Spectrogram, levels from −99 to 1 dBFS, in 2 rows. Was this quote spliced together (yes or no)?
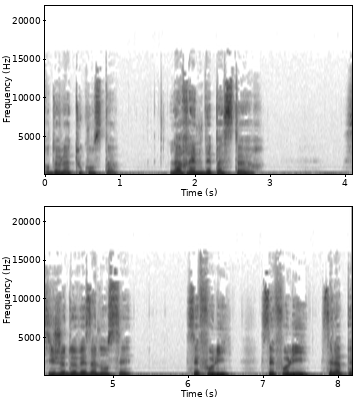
no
